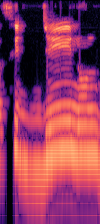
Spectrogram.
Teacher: آگے اگر دوسرے جیسے یہ جیم کے بعد یہ شد آئی، ہم نے یہاں پہ غنہ نہیں کیا، سجینن، بس جیم کو ہم نے تھوڑا زور دے کر پڑھا تھا، ٹھیک ہے۔ ایسے ہی ہم نے یہاں پہ پڑھا تھا با کے بعد یہ شد آئی تھی تو ہم لحبل، تھوڑا سا ہم نے اس کو زور دے کے پڑھا تھا۔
